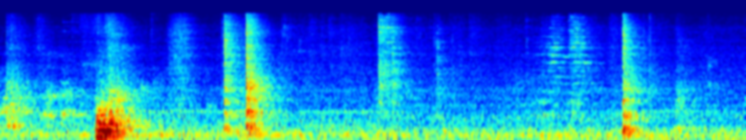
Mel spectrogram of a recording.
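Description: Fish flesh thumps and slaps onto a cutting board.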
